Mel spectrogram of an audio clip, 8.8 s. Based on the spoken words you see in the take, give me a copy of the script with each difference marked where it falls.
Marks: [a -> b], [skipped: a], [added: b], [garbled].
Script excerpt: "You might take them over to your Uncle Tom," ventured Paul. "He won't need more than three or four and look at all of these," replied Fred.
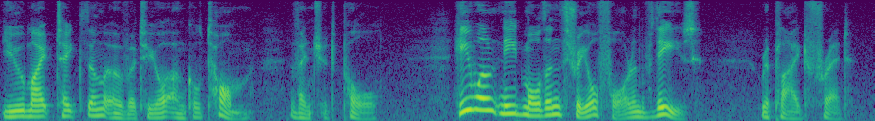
"You might take them over to your Uncle Tom," ventured Paul. "He won't need more than three or four and [skipped: look at all] of these," replied Fred.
